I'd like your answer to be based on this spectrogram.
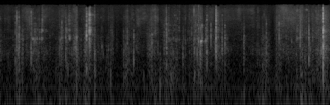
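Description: A cylindrical blue printed fabric pencil case with a zipper, its contents unseen, is held in both hands while fingertips and nails tap and scratch its surface. The result is a quiet, steady stream of soft, crinkly taps and dry scratching with bright crackly edges, ending in one sharper, louder tap.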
